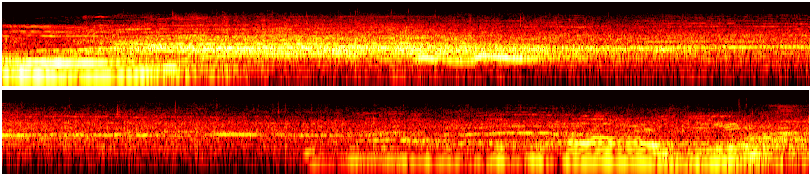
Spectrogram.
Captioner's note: cheers and applause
